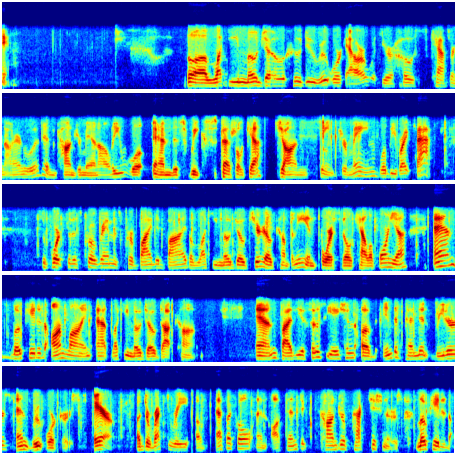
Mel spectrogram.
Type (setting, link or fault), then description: link, phone line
